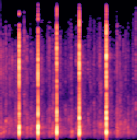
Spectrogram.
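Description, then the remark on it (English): Five sharp, crisp hand claps in a steady rhythm, about three per second, given by an audience as a clap offering to thank the Lord, standing out clearly against a faint background murmur with no speech. “Now, would you give the Lord a big clap offering and thank him?”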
